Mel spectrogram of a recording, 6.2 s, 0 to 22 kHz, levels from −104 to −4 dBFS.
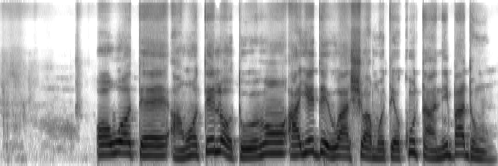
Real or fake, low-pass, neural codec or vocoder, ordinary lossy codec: fake; none; autoencoder, 48 kHz, 128 numbers a frame, DAC-VAE, trained on Japanese speech; none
